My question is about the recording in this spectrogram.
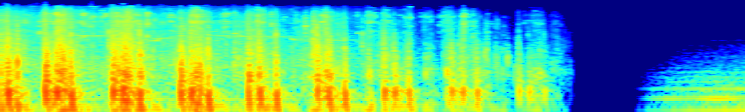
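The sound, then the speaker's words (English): A spooked horse's hooves clip-clop down a road in a quick, steady rhythm, loud at first, then thinning out and stopping, followed by a brief silence and a low hum. The horse was slapped on the rump and carries an unconscious rider tied upright in the saddle. “The gun slicks tied Paul upright in his saddle and slapped the already spooked horse on the rump.”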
